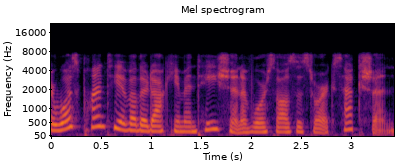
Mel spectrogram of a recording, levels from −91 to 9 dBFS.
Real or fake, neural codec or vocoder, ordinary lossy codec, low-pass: real; none; Opus, 32 kbps; 7.2 kHz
